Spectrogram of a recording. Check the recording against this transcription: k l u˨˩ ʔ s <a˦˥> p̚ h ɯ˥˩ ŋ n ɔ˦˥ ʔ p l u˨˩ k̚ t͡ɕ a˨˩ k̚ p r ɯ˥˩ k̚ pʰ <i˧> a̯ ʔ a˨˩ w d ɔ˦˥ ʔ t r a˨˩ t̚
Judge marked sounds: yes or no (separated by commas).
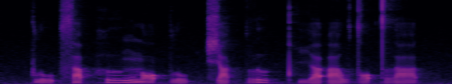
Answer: yes, yes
